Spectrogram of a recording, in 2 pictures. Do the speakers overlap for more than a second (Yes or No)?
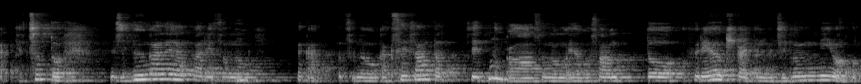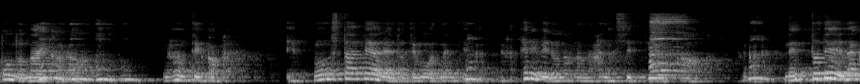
No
